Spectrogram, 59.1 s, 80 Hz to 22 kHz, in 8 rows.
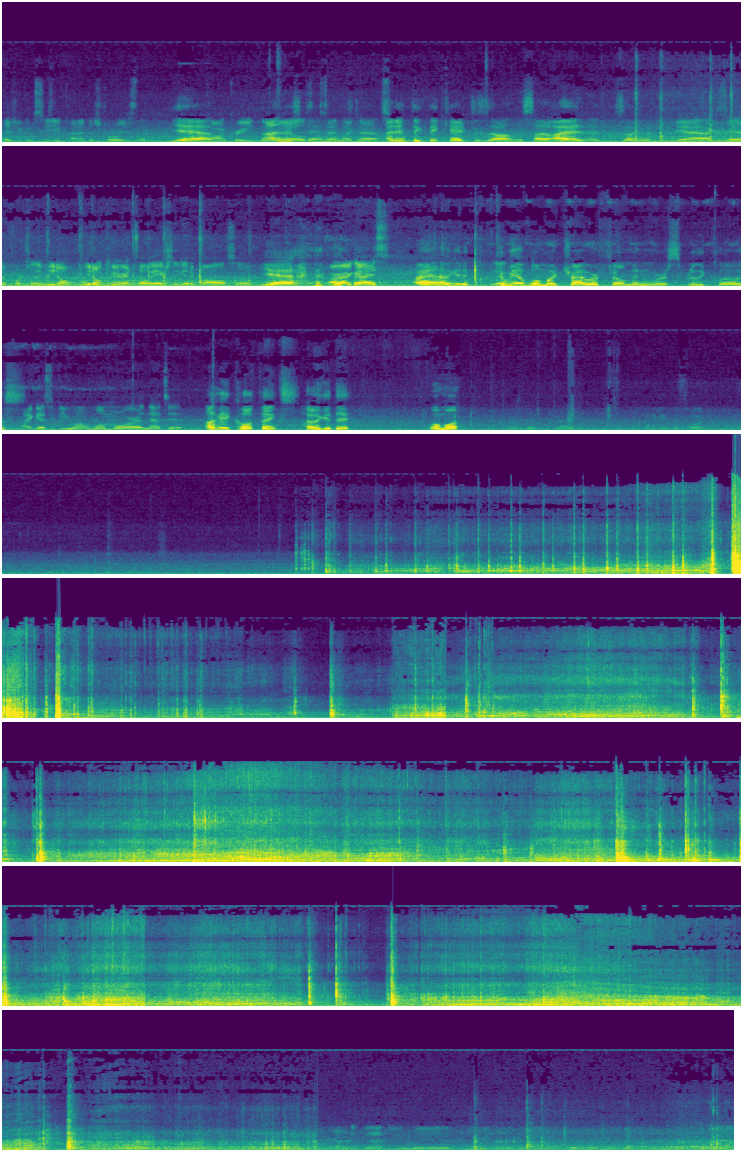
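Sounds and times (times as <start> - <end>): skateboard wheels rolling on concrete: 0.0 - 59.0
skateboard clacking on ground: 6.2 - 10.0, 25.0 - 54.9, 56.4 - 59.0.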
